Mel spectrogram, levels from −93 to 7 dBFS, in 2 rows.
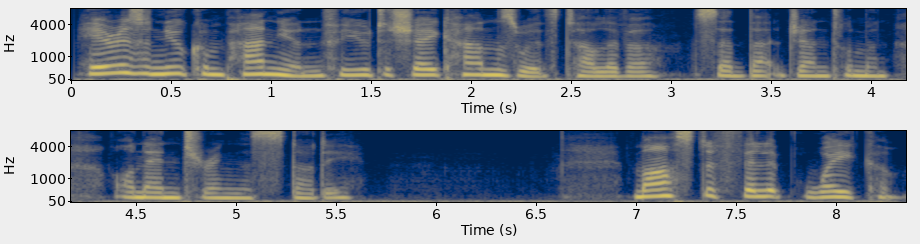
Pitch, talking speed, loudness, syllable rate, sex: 220 Hz, 150 wpm, -18 LUFS, 5.6 syllables/s, female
